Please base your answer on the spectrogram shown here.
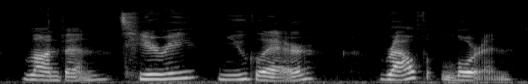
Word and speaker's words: Lauren: Givenchy Louie Vuitton Lanvin teary new glare Ralph Lauren not Lauren and last but not least even I was pronouncing this one wrong for a while it's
